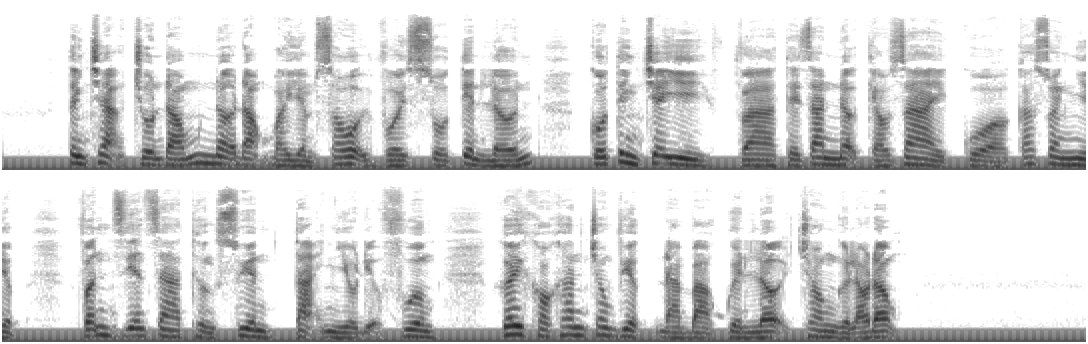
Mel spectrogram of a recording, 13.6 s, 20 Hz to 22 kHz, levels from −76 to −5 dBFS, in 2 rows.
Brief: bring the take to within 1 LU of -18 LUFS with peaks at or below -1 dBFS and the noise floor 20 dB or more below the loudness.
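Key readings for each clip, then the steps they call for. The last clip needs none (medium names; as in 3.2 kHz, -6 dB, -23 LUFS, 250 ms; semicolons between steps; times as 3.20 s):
hum 60 Hz; highest harmonic 300 Hz; hum level -29 dBFS; loudness -25.0 LUFS; peak level -7.5 dBFS; loudness target -18.0 LUFS
-> hum notches 60/120/180/240/300 Hz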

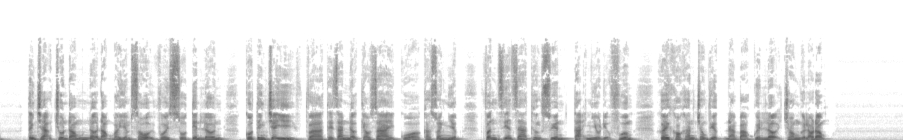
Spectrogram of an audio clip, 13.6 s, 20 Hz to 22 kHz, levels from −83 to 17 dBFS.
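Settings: hum not found; loudness -25.5 LUFS; peak level -7.5 dBFS; loudness target -18.0 LUFS
-> trim +7.5 dB; peak limiter -1 dBFS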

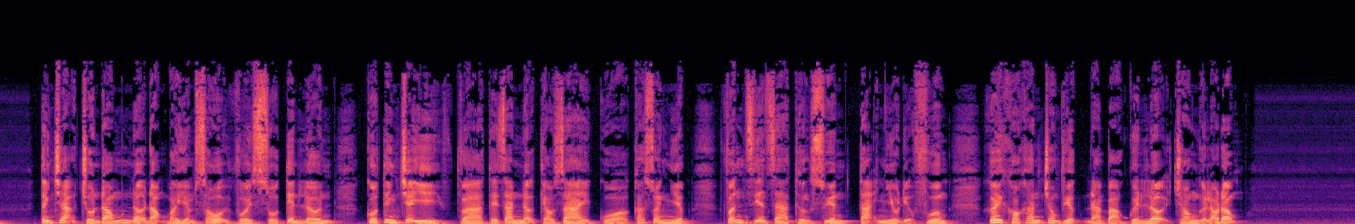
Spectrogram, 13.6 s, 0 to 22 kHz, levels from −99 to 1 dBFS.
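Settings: loudness -18.0 LUFS; peak level -1.0 dBFS; noise floor -53 dBFS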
